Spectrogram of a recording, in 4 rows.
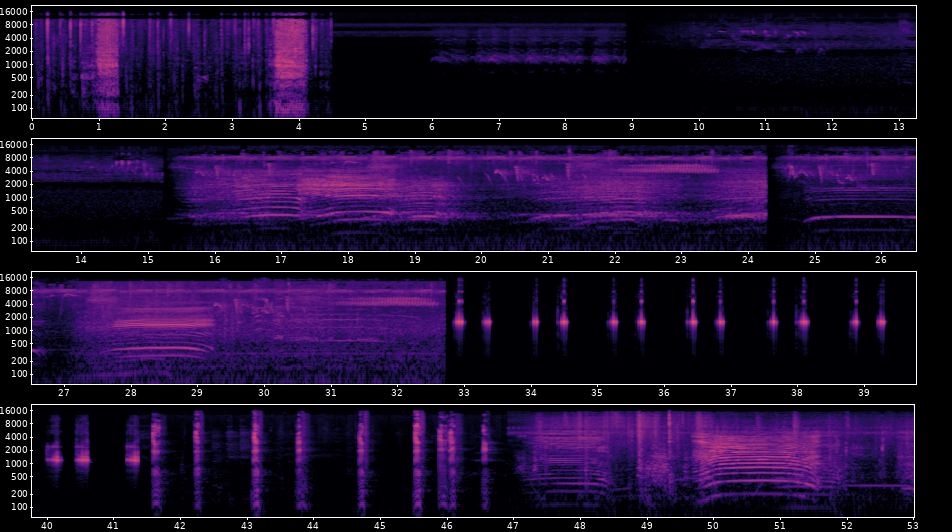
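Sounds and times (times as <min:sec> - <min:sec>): calf mooing: 0:49.7 - 0:53.0.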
